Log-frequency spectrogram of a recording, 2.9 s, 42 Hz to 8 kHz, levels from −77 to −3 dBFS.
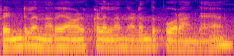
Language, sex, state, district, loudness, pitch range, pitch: Tamil, male, Tamil Nadu, Kanyakumari, -17 LUFS, 95-105 Hz, 100 Hz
